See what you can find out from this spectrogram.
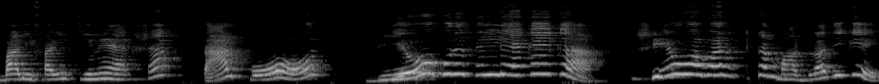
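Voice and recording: Putting on a character voice, a woman speaks slowly at a high pitch with big pitch swings and a slightly mellow tone.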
